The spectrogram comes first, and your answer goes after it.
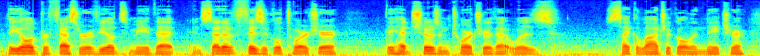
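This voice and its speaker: A man playing a haunted college professor unraveling into paranoid dread, narrating a horror audio drama in a formal, deliberate, theatrical manner. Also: fairly low pitch, natural voice. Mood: grim dread. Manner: formal, deliberate, theatrical, swelling from hushed to frantic. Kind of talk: first-person gothic horror audio narration. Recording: music behind the voice.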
